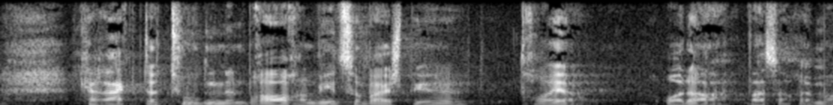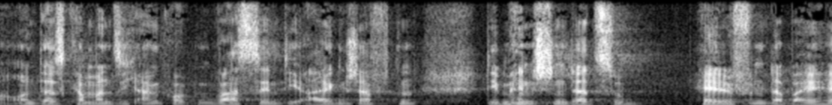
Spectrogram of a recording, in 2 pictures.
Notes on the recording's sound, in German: bei einer Veranstaltung der Liebenzeller Mission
